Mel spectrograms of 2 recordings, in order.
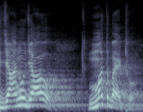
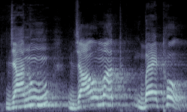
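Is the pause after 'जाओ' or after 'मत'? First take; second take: after जाओ; after मत. First: The pause comes after 'जाओ'. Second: The pause comes after 'मत'.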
